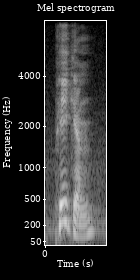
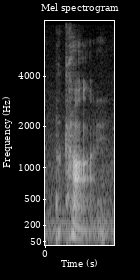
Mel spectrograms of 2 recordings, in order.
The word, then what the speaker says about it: pecan: So, pecan is a southern saying. Pecan is more of a northeast, mid-Atlantic, Bailey, pronunciation of pecan. But then, you go out west and it's pecan, not pecan.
